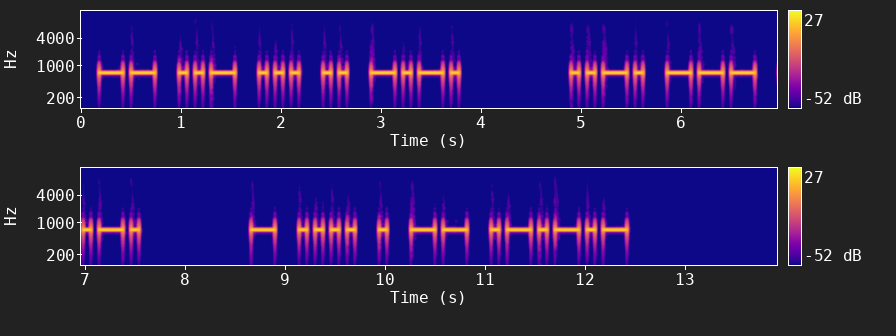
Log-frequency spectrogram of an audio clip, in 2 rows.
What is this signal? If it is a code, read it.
Morse code, heard as a keyed tone, about 16 wpm, 700 Hz. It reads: MUSIC FOR THEM.
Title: 2x Word-Spacing - Sentences from Top 300 Words - 15wpm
